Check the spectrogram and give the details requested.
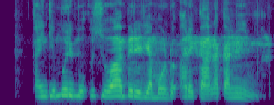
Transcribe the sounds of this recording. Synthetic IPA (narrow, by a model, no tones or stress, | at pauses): kaiŋɡemoɾimɔʔoʃjɔwaːmbɛɾeɾjamoːndoʔaɾekaːnakaniːni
